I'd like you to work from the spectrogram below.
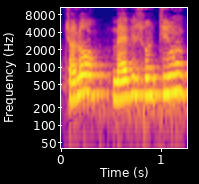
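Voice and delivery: usual speaking voice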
